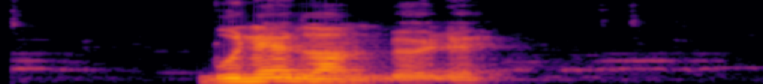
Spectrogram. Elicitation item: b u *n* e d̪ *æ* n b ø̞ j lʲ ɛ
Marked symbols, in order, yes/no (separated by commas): yes, no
